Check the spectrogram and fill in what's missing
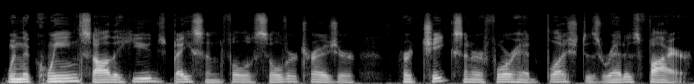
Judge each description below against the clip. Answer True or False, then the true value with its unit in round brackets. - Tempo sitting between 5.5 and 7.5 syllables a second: False (4.5 syllables/s)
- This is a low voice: True (115 Hz)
